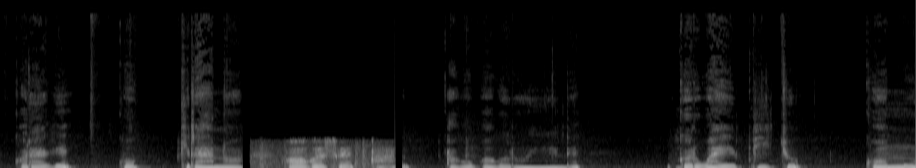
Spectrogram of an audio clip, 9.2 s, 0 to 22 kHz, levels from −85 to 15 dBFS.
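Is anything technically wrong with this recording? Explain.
Yes. From 2.43 to 4.04 s the input likely switched to a poorer device. After an 80 ms silence the speech turns dull, with a narrower band and a new noise floor.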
